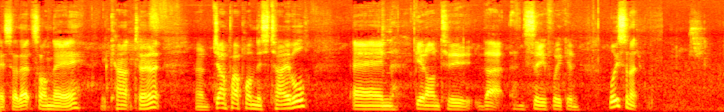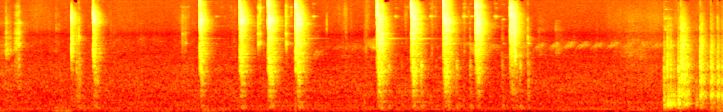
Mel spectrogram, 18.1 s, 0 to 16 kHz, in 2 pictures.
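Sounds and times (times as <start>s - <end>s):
hammer tapping metal: 9.9s - 10.4s, 11.3s - 13.0s, 13.7s - 15.8s.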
